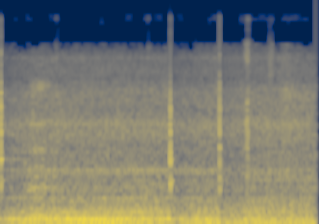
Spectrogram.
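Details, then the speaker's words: Perodua Viva with front undercarriage noise and free play at the steering wheel: sharp, isolated clunks from the left front over steady road rumble, traced to a worn lower arm with badly worn bushes; fix is replacing the lower arm. "Jadi kita cakap corner ni berpunca daripada lower arm. Jadi kita saja dia tukar lower arm lah."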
